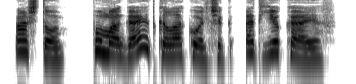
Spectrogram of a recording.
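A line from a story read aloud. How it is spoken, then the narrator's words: Mocking question. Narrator (Russian): Также насмешливо спросила я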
